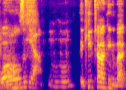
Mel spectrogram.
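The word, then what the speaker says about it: Walz: too but but but how do you say his name Waltz wals um like walls yeah they keep talking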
